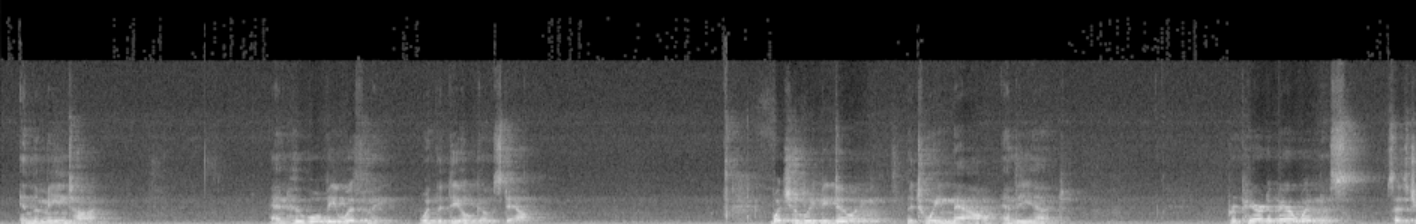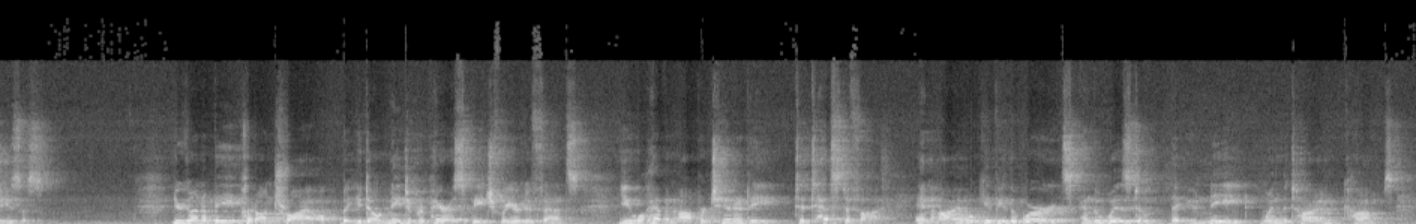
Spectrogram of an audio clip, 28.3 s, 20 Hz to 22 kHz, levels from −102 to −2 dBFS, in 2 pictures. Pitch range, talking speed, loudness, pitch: 125-170 Hz, 155 wpm, -19 LUFS, 140 Hz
